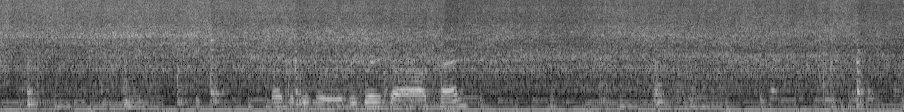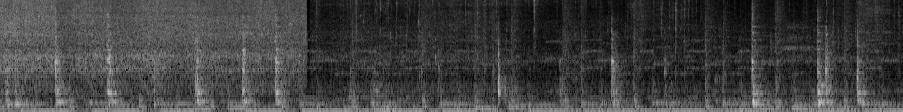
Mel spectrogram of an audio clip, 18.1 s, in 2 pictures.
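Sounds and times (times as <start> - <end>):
vegetables sizzling in frying pan: 0.0 - 12.1
wooden spatula knocking pan: 0.0 - 12.1, 13.7 - 15.9, 16.5 - 18.0.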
